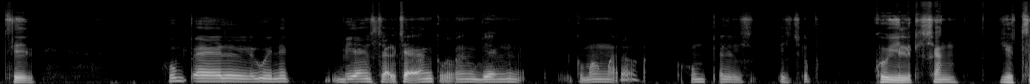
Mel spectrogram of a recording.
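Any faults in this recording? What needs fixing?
Short stalls from late packets occur at 3.08, 3.43, 3.73, 4.48 and 5.47 s. Each time the jitter buffer ran dry, so sound was held for 20 to 70 ms.

A jitter buffer speed-up runs from 8.33 to 9.55 s. Pitch-period pieces, about a tenth of a second in total, were cut, so speech runs 8% faster at unchanged pitch.

To prevent both, size the jitter buffer for the network's actual delay variation and fix the upstream burstiness that makes packets arrive late and then bunched.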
